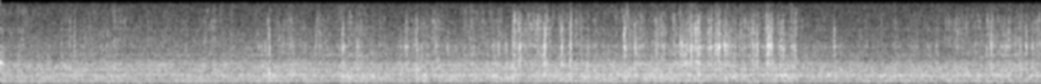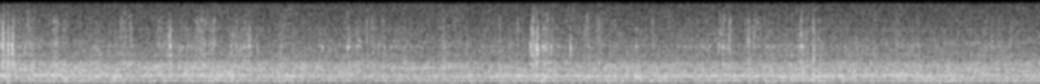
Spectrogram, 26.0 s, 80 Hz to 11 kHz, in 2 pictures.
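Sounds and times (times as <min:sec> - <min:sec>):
low engine hum: 0:00.0 - 0:26.0
tyre and road noise: 0:00.0 - 0:26.0.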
